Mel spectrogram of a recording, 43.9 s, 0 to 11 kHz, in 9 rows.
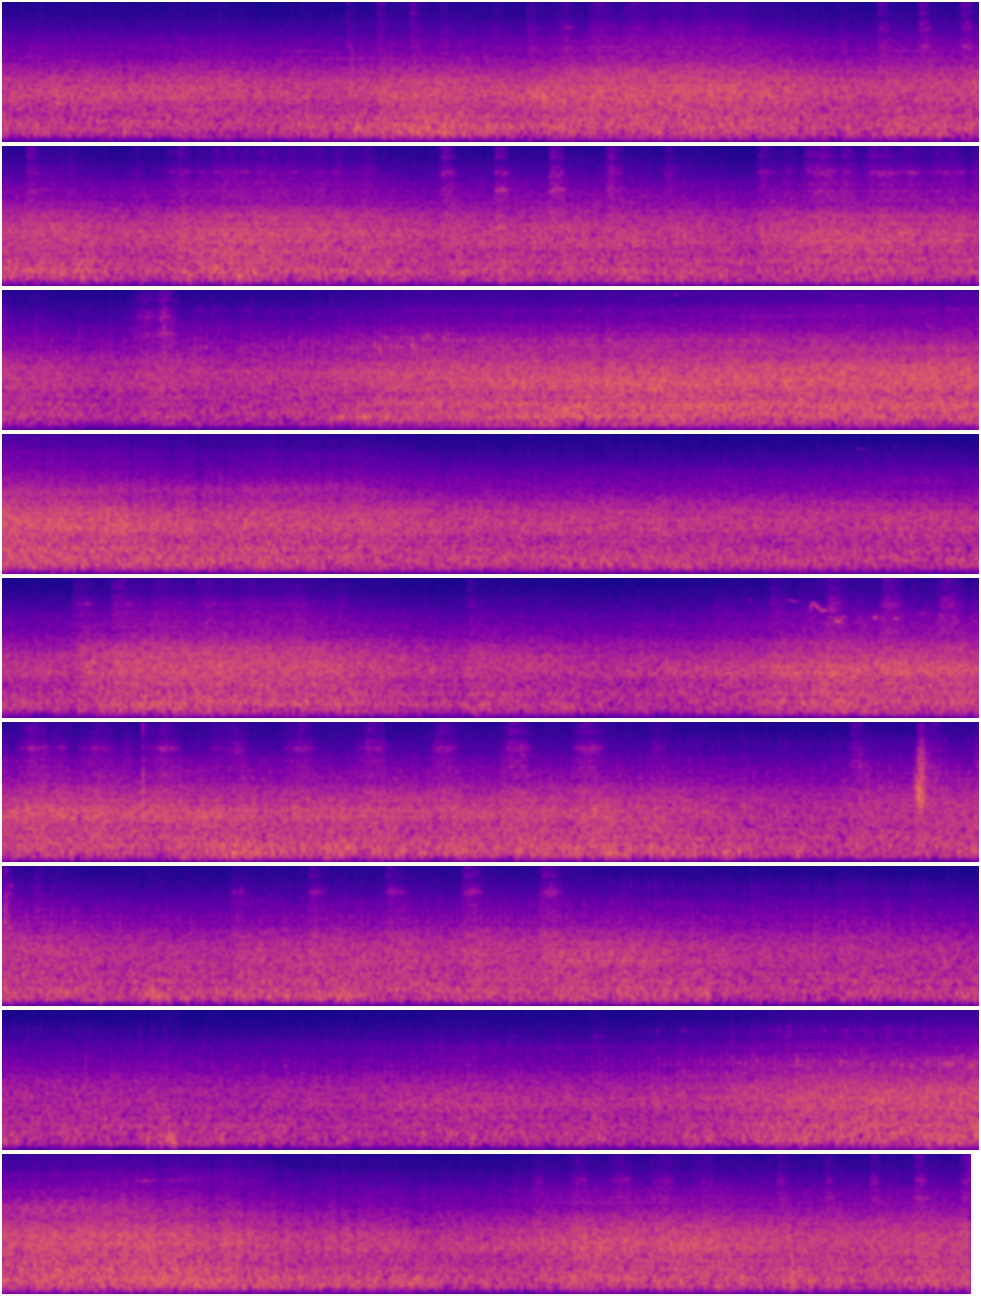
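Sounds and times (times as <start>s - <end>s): road and tyre noise: 0.0s - 43.9s
high ticking from a wheel: 1.7s - 11.5s, 23.0s - 33.8s, 41.6s - 43.9s.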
